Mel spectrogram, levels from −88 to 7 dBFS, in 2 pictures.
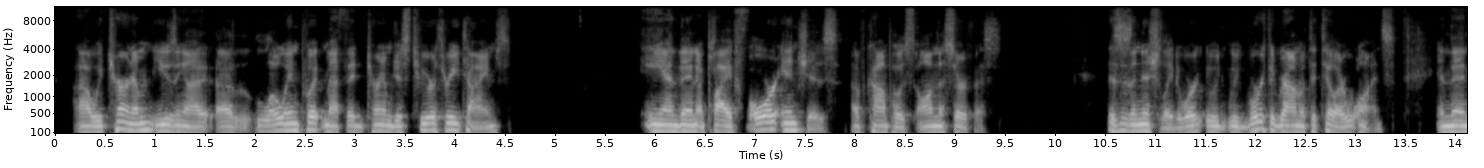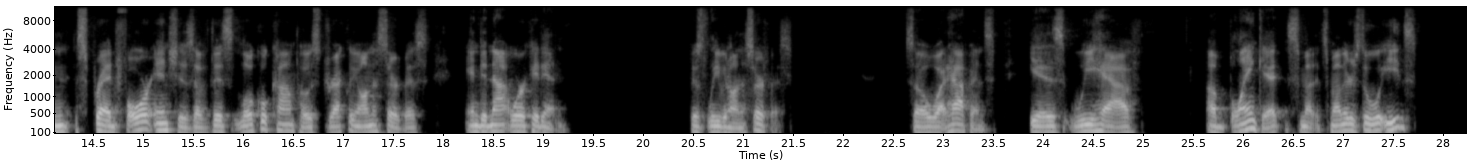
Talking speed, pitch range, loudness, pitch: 170 wpm, 100-120 Hz, -24 LUFS, 110 Hz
